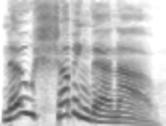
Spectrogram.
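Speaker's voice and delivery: high, loud, slow angry order; furious shout. A narrator's reading. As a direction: shout down a jostling crowd. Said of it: "shouted the deputy sub-bursar in a fury".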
